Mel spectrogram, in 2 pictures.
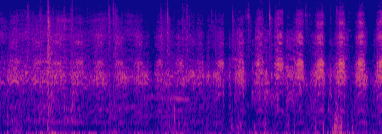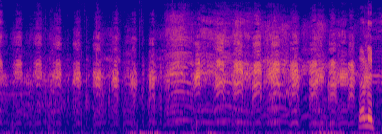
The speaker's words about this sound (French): les, petites, là, c'est des sarcelles qu'on appelle ça. Les petites sarcelles, ça siffle. Mais là, on les entend pas siffler, là.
